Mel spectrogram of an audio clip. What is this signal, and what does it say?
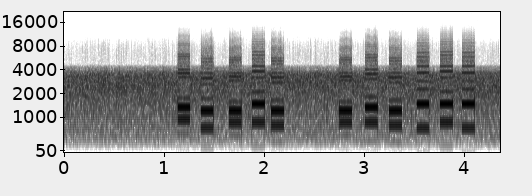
DTMF, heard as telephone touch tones, dialled by hand, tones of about 130 ms, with phone line noise. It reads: 01794 784393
